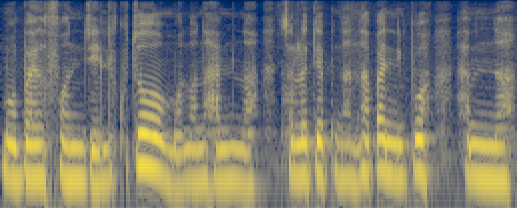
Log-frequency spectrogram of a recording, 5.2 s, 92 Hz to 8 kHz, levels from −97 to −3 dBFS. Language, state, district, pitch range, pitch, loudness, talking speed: Sumi, Nagaland, Kohima, 165-195 Hz, 180 Hz, -18 LUFS, 125 wpm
